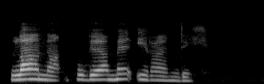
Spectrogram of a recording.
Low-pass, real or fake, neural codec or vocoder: 7.2 kHz; fake; codec, 16 kHz, 1.1 kbps, Voila-Tokenizer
